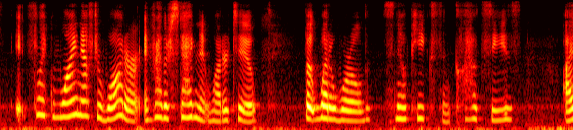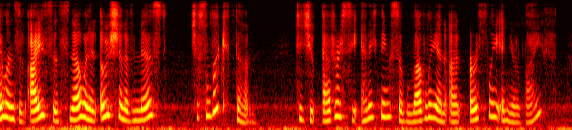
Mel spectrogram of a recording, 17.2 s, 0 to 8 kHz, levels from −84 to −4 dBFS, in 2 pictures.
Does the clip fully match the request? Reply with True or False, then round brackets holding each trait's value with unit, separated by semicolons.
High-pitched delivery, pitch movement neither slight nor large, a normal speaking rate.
True (265 Hz; 4.9 semitones; 155 wpm)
